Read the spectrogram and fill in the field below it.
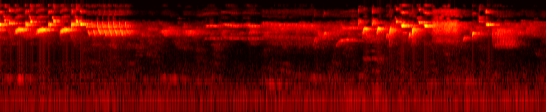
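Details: A caged female European goldfinch, two weeks into moult, sings a fast, tinkling twitter of high, liquid notes and buzzy trills that runs on without pause over a faint low hum.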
